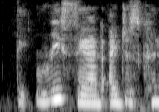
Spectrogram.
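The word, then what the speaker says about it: Rhysand: because i did notice that i i said rice and instead of re-sand apparently that's how you pronounce his name is resand but for the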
